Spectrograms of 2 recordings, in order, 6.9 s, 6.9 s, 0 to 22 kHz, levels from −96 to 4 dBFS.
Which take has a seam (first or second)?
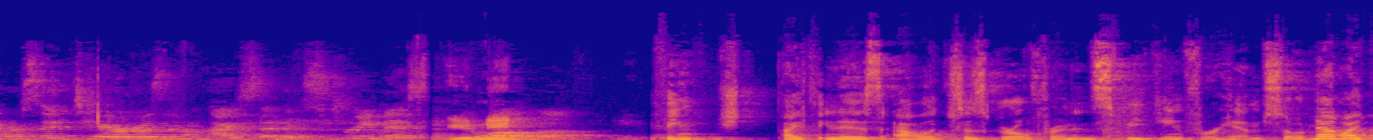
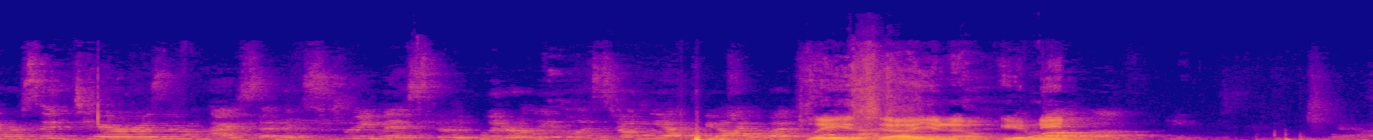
first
